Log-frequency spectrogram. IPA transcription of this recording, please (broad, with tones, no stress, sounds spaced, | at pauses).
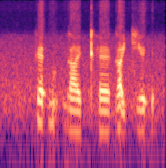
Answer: k ɛ˦ ʔ ɡ ʊ˦ ʔ ɡ a˨ ɪ̯ kʰ ɛ˨ ɡ a̰˦˨ ɪ̯ t͡ɕ ɪ˦ ʔ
